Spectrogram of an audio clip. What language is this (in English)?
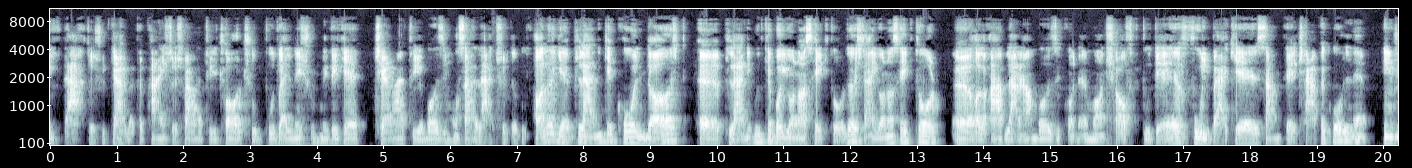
Persian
